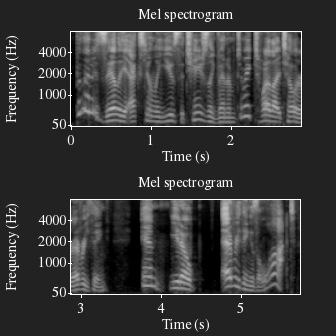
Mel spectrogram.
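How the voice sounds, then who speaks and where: A woman's voice: fairly low pitch, sing-song, rapid-fire, no room sound, studio quality. A woman voicing a hyper, cheerful, scatterbrained cartoon pony who rambles gossipy first-person fan fiction narration. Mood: chatty, rambling. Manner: bubbly, rambling, gossipy, exclamatory.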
